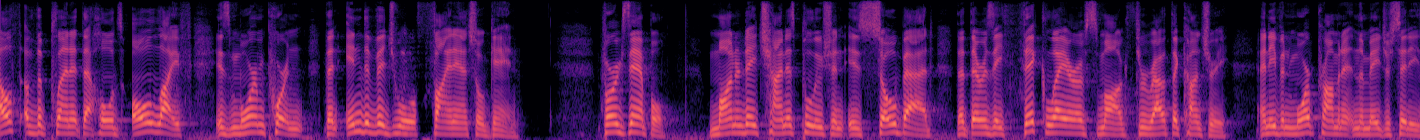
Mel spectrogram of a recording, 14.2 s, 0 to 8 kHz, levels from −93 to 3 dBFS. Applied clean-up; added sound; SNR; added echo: neural mask model Resemble Enhance denoiser.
